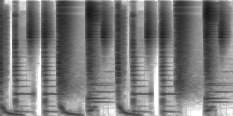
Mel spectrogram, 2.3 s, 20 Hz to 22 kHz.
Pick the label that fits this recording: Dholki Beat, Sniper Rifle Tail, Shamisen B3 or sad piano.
Dholki Beat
